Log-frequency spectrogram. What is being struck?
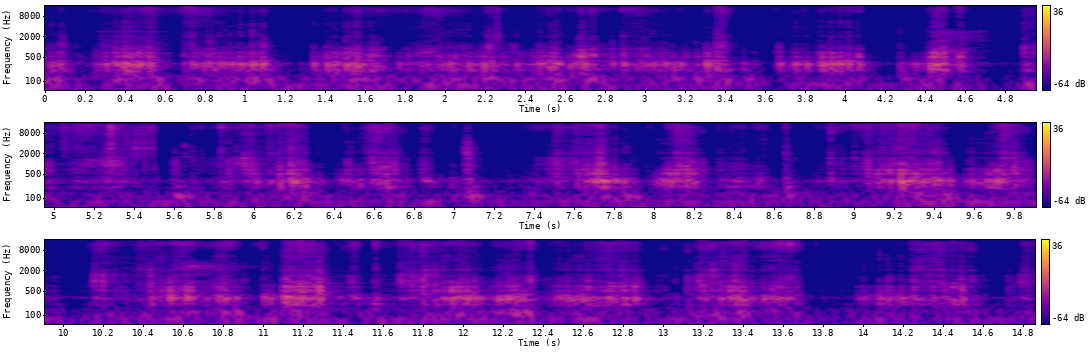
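Suede sneaker upper.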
